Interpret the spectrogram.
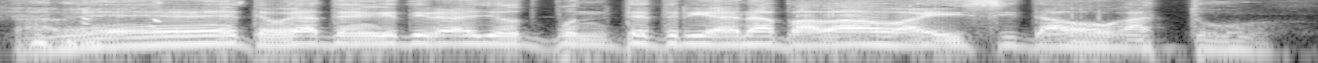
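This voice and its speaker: A man voicing a touchy tough guy from a rough Sevillian neighborhood, with a put-on Sevillian accent, blustering and threatening. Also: fairly high pitch, fairly quick, dry recording. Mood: indignant. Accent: Sevillian Andalusian, put on.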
